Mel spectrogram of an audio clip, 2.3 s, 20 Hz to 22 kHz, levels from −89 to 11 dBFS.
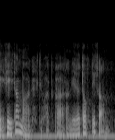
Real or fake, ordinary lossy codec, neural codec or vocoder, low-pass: real; none; none; 7.2 kHz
